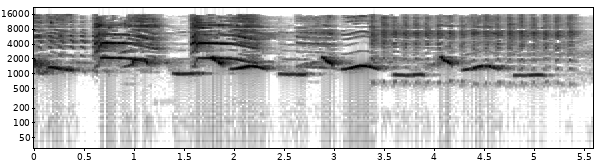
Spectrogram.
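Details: Black-throated laughingthrush singing while dancing, its song used to train newly caught birds to sing; loud, clear whistled phrases that rise and fall in rolling loops, with quick slurred notes and a busier buzzy passage near the end.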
